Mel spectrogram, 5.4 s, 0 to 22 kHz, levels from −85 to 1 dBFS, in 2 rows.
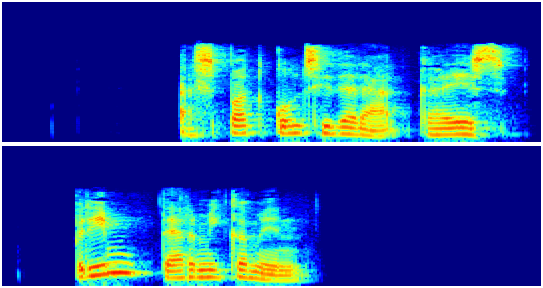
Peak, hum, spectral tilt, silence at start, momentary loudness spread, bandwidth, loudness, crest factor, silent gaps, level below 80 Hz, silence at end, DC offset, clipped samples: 0 dBFS; none; -3.5 dB/octave; 0.9 s; 8 LU; 7.8 kHz; -16 LUFS; 20 dB; 2.82-3.05 s; -60 dBFS; 1.2 s; under 0.1%; under 0.1%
